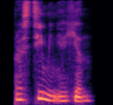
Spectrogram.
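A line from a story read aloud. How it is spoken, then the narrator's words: Silent whisper. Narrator (Russian): беззвучно шепнули губы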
